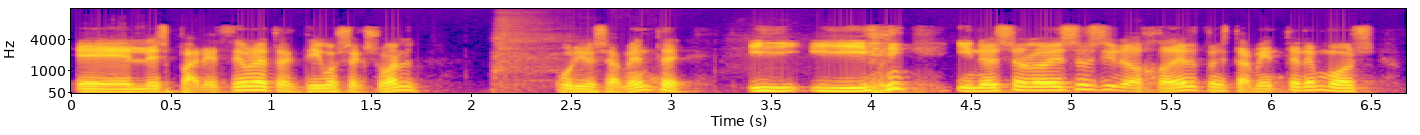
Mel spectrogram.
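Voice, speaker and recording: A man co-hosting a podcast, chatting casually in a relaxed, joking way. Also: medium pitch, normal speed. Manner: relaxed, joking, with many fillers. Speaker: podcast co-host. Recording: slightly dull lo-fi sound.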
